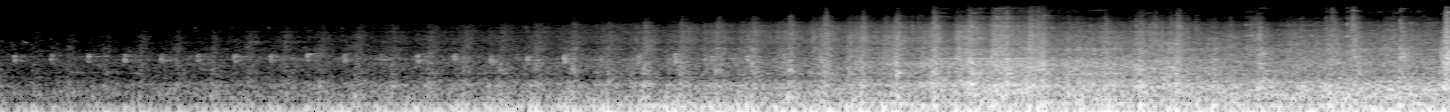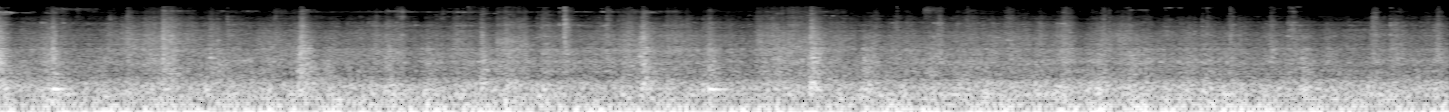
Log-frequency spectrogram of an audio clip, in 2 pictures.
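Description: Bangladesh Railway goods train of oil tank wagons, hauled by a diesel locomotive, coming closer and passing. The rumble grows louder over the first ten seconds or so, then the wagons' wheels clack steadily over the rail joints as the tank cars roll by.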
